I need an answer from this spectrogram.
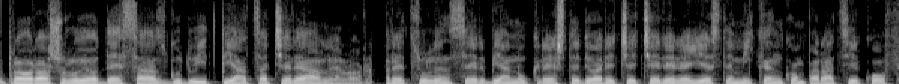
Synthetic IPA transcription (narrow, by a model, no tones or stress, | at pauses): upɾao̞ɾaʃulujo̞d̪e̞sazɡud̪uit̪pjat̪sat͡ʃe̞ɾeale̞lo̞rpɾe̞t̪sulɨnse̞rbianukɾe̞ʃt̪e̞d̪e̞oaɾe̞t͡ʃe̞t͡ʃe̞ɾe̞ɾeaje̞st̪e̞mikəɨŋko̞mpaɾat̪sije̞kuof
